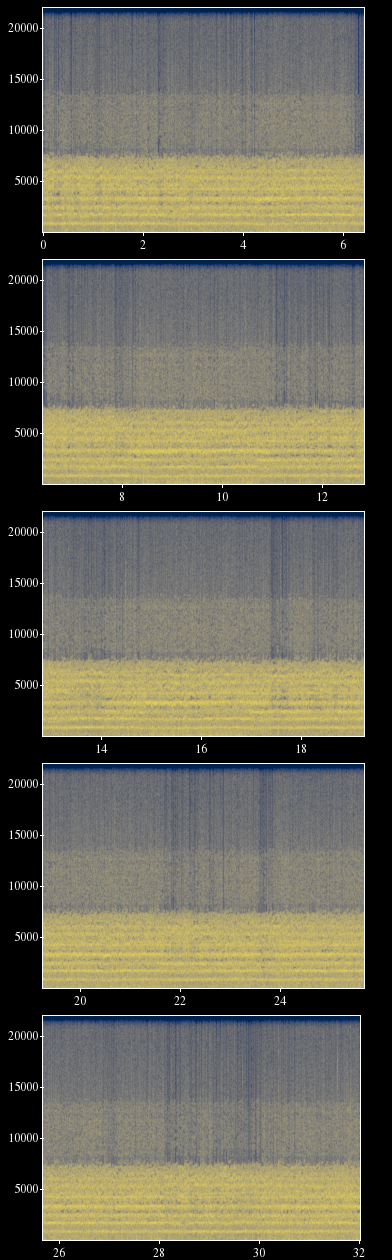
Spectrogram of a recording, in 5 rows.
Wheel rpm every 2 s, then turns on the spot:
220, 230, 230, 220, 210, 220, 220, 220, 220, 230, 230, 230, 230, 230, 230, 230.
none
